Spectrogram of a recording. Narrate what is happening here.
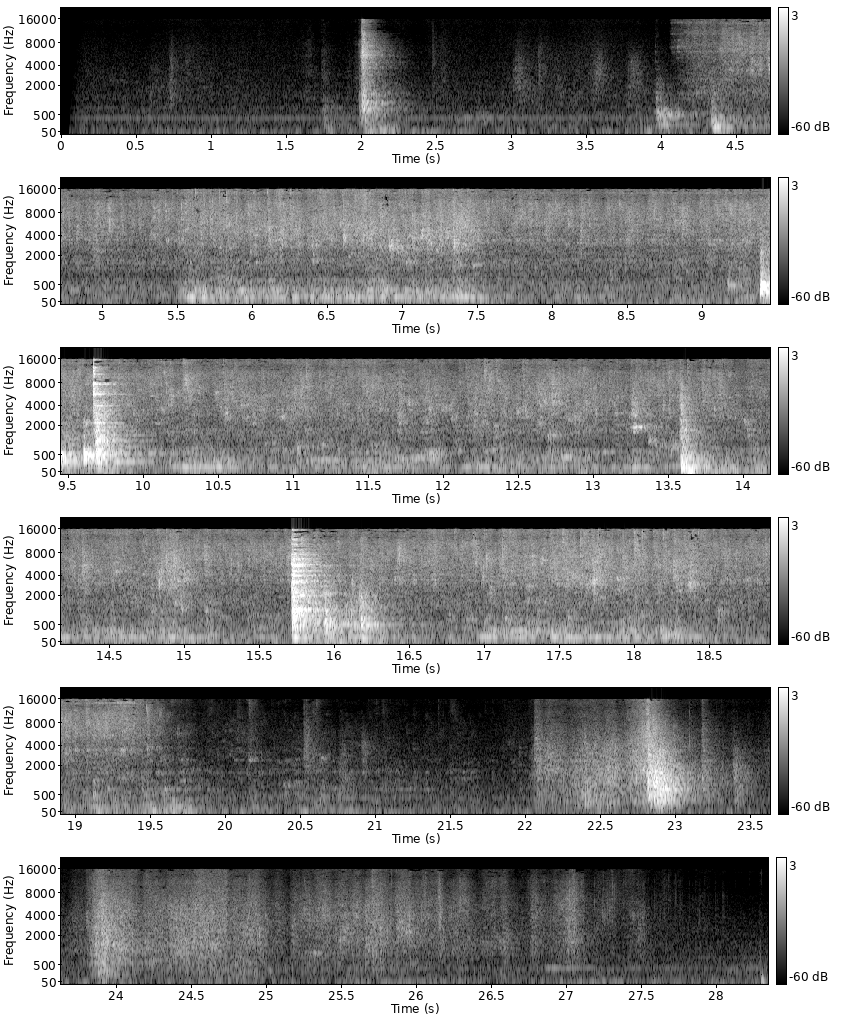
I turned on the lights and opened the tap. While the water was running, I searched my glass, but it was dirty, so I cleaned it. After cleaning it, I put it on the drying rack and stopped the tap. I used paper towel to dry my hands.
